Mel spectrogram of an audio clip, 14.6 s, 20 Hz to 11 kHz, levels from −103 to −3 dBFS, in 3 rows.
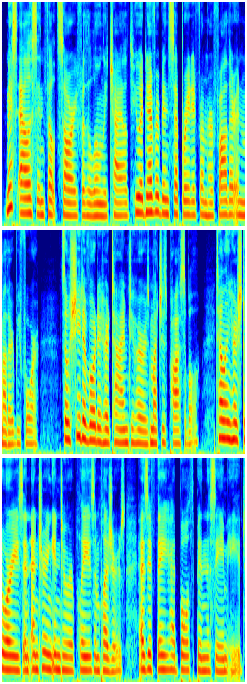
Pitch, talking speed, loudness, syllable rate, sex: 200 Hz, 200 wpm, -19 LUFS, 5.6 syllables/s, female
